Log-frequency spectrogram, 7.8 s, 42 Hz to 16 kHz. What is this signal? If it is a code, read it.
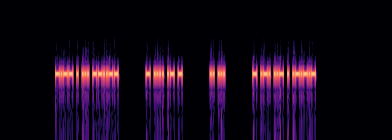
Morse code, heard as a keyed tone, about 46 wpm, 700 Hz. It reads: YES, THAT IS TRUE.
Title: 3x Word-Spacing - Sentences from Top 500 Words - 45wpm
